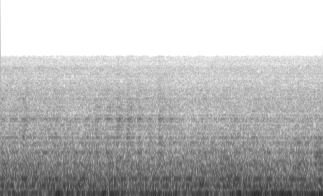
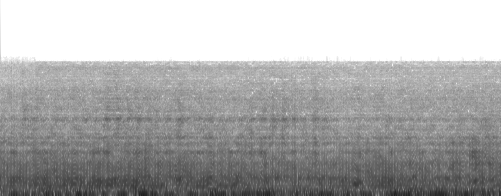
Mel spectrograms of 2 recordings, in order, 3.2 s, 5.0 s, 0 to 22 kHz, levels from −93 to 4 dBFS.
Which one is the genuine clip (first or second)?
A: first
